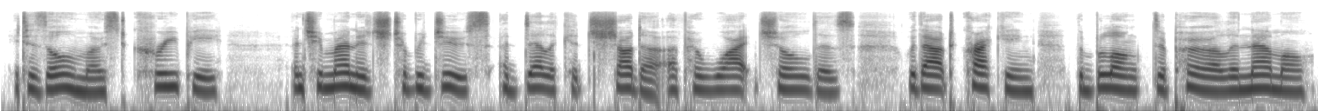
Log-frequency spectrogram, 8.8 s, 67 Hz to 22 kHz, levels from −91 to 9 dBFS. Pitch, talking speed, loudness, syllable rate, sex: 210 Hz, 155 wpm, -21 LUFS, 5.4 syllables/s, female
